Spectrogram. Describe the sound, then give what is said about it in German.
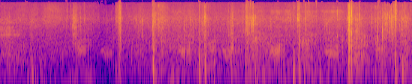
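Footsteps on a mountain hiking trail above the Kandersteg valley floor: uneven, scuffing steps with a few sharper crunches, fairly quiet against a rustling background. “Jetzt gehe ich um eine Ecke auf dem Wanderweg wieder.”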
